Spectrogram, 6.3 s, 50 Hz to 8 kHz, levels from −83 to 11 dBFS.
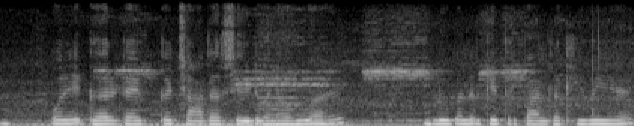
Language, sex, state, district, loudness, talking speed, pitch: Hindi, female, Madhya Pradesh, Bhopal, -14 LUFS, 160 wpm, 215 Hz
